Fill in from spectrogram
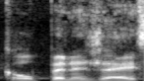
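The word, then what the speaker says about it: Gbinije: They are led by former Duke player Mike Olpinaje. Silent G will be back in Cameron.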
